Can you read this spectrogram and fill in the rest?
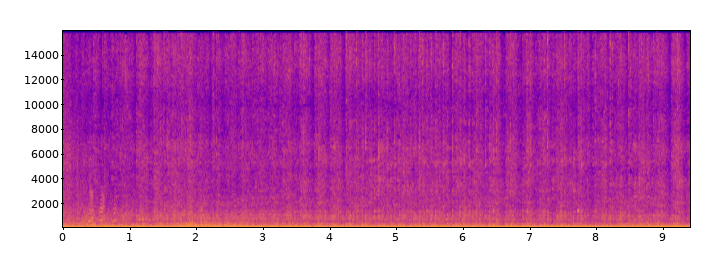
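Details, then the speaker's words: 1957 "Bad Penny" converted back to 4-speed manual with 5.57 gears and a new combo, shift test: deep even V8 rumble at idle, slight lift in engine speed at each shift, no grinding or clunks; gearbox shifts cleanly and works well. "I can hear the engine speed come up as it goes boom boom boom like it you can't even hear the shift with you the engine speed your foot's the same but you can hear it speed up a little bit a little bit a little bit it works well"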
